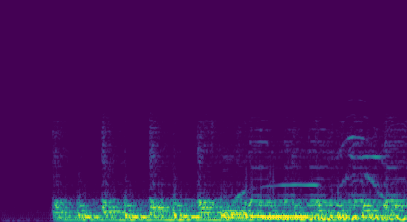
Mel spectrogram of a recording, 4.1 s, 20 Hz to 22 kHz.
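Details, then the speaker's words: JBL EON 515XT bi-amped active speaker with an active crossover, playing music: full thumping bass but no treble at all, and the treble control has no effect. Only the bass speaker works; the horn/tweeter gives no output. "well I can tell you only the bass speaker is working"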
